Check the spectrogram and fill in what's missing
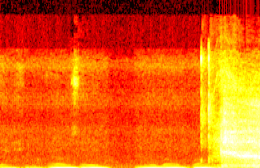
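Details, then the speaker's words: Simulated severe-to-profound right-sided hearing loss (left mild/moderate): male voice reading, heard through the right ear as very faint and muffled, no intelligible words, almost seeming silent. "So very, very quiet. I'm struggling to work out any words that are being said. There is simulation going on, but for the most of you watching this video, you would assume that there's no sound at all."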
